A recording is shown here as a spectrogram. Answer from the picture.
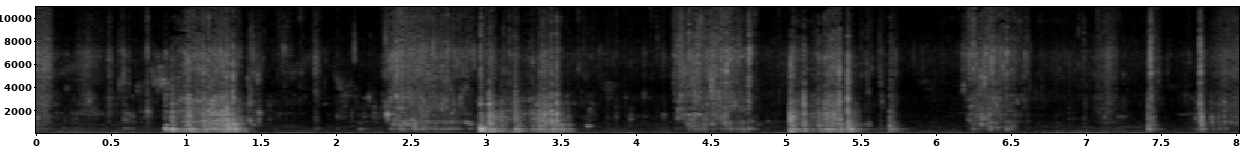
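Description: Water sloshing and splashing as a plastic dipper scoops from a bucket and pours, in several separate splashes with short pauses between.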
